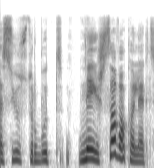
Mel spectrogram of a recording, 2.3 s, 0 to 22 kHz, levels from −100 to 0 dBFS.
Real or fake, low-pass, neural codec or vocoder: real; 14.4 kHz; none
